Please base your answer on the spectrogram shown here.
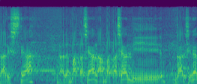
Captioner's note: doorbell sound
